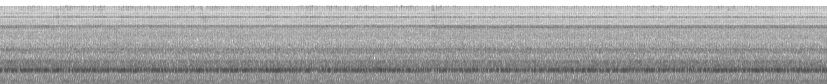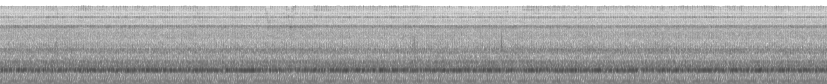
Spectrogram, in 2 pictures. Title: A short nebulizer sound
